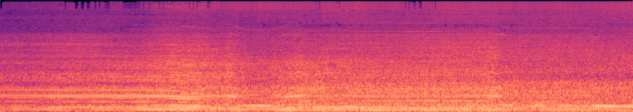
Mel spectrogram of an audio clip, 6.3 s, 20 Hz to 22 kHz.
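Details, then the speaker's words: 2012 Sea-Doo Challenger, supercharged 4-TEC engine, after repair of jet pump cavitation: engine held near 7,000–8,000 rpm with a wavering roar that dips and recovers as the impeller bites water again; pump now holding grip, no cavitation. "the propellers grabbing water again"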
